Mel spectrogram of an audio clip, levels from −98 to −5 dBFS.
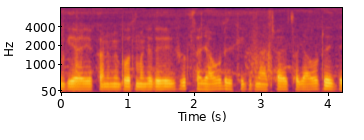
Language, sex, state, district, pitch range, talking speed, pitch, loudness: Hindi, male, Chhattisgarh, Kabirdham, 100-105 Hz, 255 wpm, 100 Hz, -19 LUFS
